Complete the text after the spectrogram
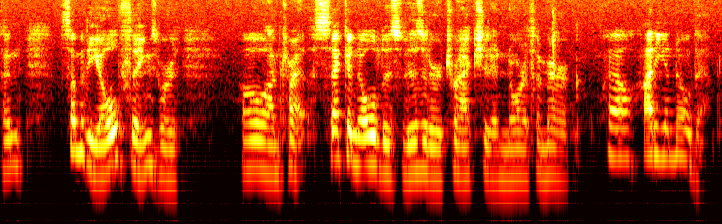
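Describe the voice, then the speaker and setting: An older man with a husky, slightly rough voice looks back on his years as a cave guide in an oral history interview. He rambles and corrects himself as he goes. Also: on the high side, darkish tone, rough recording. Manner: rambling, halting, self-correcting.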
